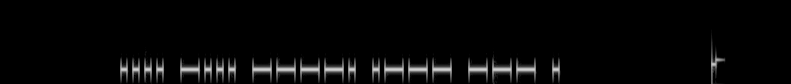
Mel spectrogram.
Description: Morse code, heard as a keyed tone, about 21 wpm, 700 Hz. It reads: HB9JOE
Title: 2023 SOTA Activator Call Signs - 20wpm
